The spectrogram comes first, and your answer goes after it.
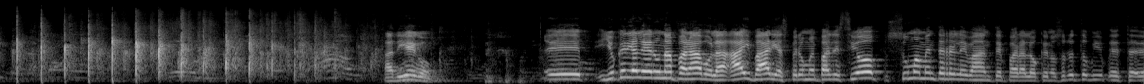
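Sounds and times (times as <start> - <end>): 
audience applause: 0.0 - 4.0
speech: 3.8 - 11.4.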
